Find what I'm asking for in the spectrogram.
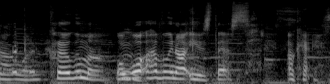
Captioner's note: imitating Japanese words; speaking in Japanese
